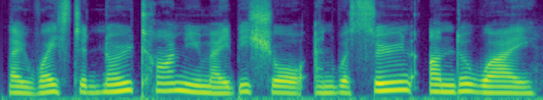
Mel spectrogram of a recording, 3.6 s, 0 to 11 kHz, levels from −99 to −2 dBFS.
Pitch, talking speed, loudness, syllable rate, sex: 180 Hz, 215 wpm, -15 LUFS, 4.8 syllables/s, female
